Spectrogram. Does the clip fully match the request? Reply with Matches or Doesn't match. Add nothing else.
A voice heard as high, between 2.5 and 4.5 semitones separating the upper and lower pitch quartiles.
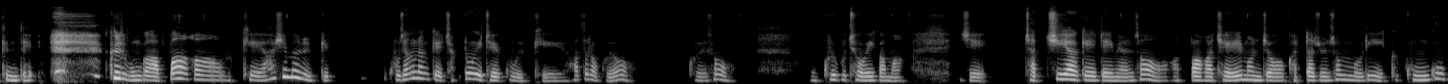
Matches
